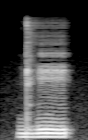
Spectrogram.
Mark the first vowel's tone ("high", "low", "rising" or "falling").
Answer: high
